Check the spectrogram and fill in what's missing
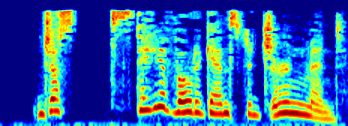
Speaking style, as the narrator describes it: Hanover pleaded

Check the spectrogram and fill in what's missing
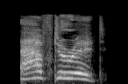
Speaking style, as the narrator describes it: Nick cried

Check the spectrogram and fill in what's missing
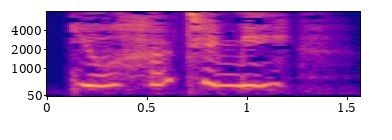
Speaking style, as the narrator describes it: I whimpered

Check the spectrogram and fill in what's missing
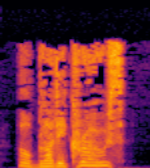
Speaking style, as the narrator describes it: Tarvi breathed

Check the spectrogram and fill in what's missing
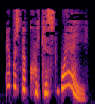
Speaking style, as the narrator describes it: Fournier exclaims indignantly

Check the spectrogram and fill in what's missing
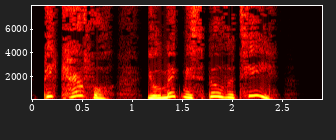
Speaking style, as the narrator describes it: she exclaimed

